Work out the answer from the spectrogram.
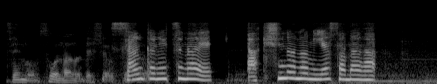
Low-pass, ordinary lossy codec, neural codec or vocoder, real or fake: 7.2 kHz; none; codec, 32 kHz, 1.9 kbps, SNAC; fake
